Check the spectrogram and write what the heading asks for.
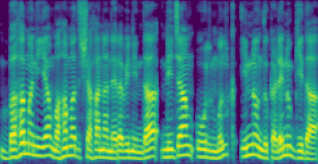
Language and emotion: Kannada, neutral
